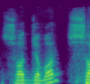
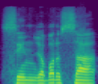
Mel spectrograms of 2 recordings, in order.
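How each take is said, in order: First: সদ জবর স, slow, with a thick rounded "so"; heavy Sad. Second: সিন জবর সা, slow, with an open thin "saa"; light Sin. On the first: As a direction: draw out a full, rounded স. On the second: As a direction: keep সা light and unrounded. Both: Shown as a demonstration. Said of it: "উচ্চারণ হবে দুই রকম".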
